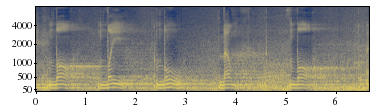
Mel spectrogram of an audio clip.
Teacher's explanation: Huruf dha itu tempatnya sisi apa namanya, tepi lidah nggih bertemu dengan geraham atas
